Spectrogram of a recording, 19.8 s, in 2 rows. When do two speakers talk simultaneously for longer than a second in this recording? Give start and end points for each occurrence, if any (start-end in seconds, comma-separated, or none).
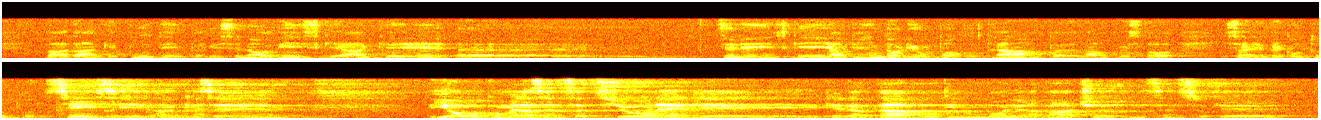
10.2-11.5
